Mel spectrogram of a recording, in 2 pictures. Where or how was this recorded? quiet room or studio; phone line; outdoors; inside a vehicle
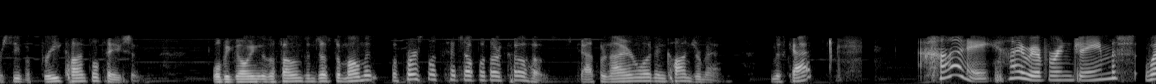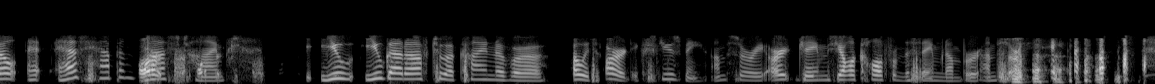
phone line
